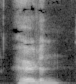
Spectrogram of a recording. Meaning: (verb) to conspire; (noun) plural of heul
- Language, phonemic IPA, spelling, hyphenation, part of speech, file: Dutch, /ɦøːlə(n)/, heulen, heu‧len, verb / noun, Nl-heulen.ogg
